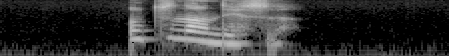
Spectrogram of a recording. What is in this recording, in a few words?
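voice, bright; utunadesu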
